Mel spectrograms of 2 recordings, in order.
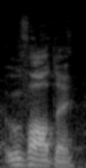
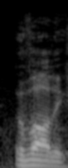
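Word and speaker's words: Uvalde: How do you pronounce it? Yeah. Uvuvaldi. Uvaldi shooting.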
